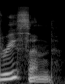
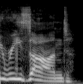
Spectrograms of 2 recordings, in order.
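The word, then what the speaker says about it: Rhysand: His name is Reend. And we have to stop here. This is how it is pronounced in the audible book. I know a lot of people in my brain I say Rezand.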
